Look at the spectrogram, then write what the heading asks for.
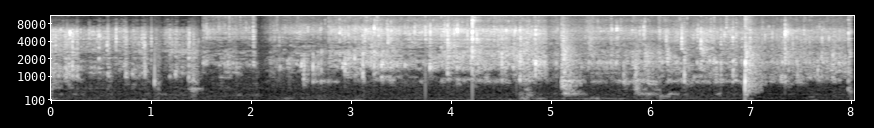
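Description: Potato-and-mince kebabs sizzling in hot oil in a frying pan, a steady hiss with scattered pops and crackles, just after being laid in. The sound drops out briefly about two seconds in.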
